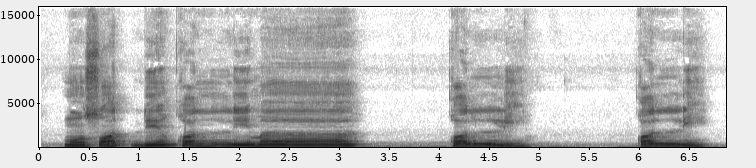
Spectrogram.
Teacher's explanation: Jadi tanwin ini masuk kepada bunyi la. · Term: idgham bila gunnah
